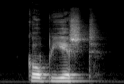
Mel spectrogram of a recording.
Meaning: a copyist (chiefly in relation to writing)
- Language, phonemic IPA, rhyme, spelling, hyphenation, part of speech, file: Dutch, /ˌkoː.piˈɪst/, -ɪst, kopiist, ko‧pi‧ist, noun, Nl-kopiist.ogg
